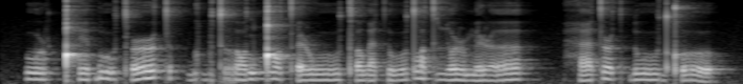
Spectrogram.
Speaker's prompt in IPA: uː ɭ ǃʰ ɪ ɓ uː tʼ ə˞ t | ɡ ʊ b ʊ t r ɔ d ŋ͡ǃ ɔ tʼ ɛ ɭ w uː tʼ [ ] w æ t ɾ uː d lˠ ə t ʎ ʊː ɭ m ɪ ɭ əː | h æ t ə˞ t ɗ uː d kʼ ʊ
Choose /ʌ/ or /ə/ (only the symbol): ʌ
